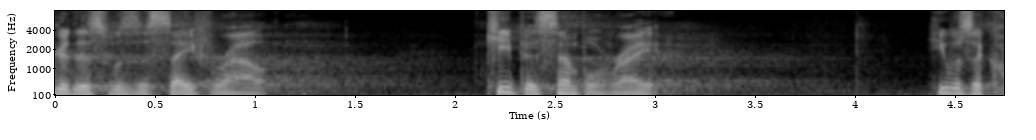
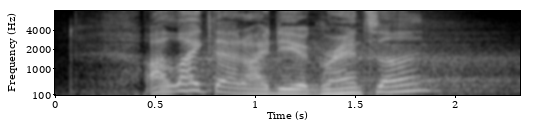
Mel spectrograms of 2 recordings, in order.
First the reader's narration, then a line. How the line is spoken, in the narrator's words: he exclaimed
